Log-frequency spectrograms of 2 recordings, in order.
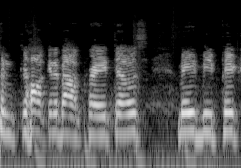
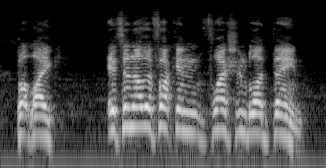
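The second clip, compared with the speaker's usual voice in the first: heated, riled-up, worked-up rant. The speaker apologizes for sounding heated, then keeps going: heated. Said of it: "Sorry if I sound a bit more heated".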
